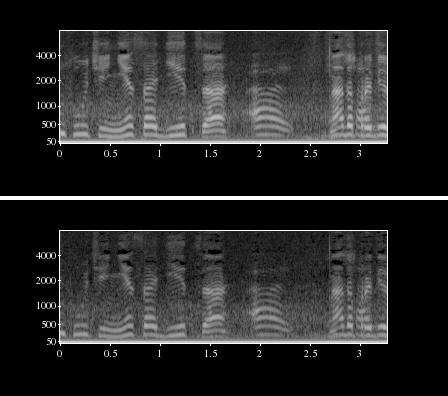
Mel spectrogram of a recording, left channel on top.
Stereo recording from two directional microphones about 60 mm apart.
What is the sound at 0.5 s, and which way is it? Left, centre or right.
Speech, centre.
